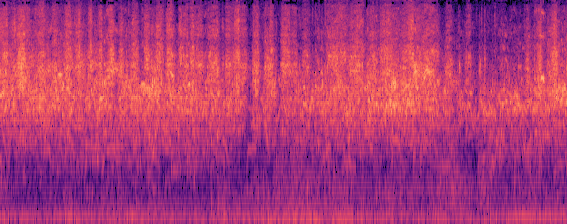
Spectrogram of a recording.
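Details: Several budgies in an aviary cage singing and chirping together, a continuous high-pitched chorus of overlapping tweets and warbles with little pause.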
